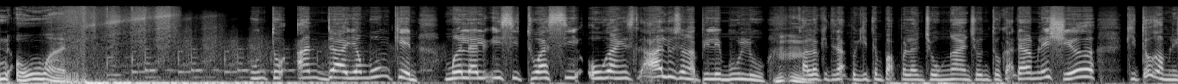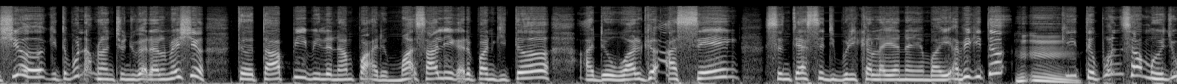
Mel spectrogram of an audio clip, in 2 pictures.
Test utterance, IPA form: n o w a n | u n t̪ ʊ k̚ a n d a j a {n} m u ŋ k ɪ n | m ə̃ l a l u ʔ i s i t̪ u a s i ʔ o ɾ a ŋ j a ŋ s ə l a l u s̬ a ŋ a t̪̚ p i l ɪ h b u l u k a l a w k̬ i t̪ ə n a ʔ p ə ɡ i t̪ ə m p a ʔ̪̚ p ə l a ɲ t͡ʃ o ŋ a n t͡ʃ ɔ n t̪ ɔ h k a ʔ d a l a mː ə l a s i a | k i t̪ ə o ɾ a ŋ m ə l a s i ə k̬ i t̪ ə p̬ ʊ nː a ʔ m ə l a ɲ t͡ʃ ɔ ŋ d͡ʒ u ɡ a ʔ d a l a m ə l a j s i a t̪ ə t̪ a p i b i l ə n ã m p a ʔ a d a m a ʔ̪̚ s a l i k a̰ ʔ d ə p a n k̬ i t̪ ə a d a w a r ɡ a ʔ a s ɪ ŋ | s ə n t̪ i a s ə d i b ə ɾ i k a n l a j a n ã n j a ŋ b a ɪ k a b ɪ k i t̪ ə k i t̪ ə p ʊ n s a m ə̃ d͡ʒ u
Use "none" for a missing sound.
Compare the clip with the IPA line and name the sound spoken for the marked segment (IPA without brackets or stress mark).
ŋ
